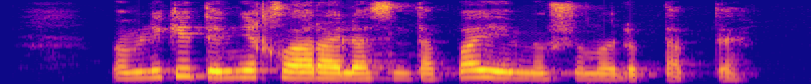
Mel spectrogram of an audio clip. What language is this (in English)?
Kyrgyz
